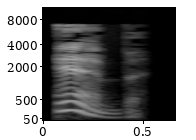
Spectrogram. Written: ebb

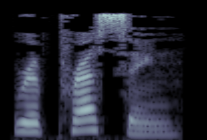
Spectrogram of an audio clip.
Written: repressing

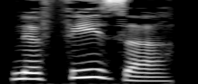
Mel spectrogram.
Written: nafeeza

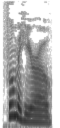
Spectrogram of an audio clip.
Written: fumihiro

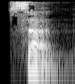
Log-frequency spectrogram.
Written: son

